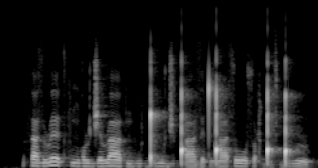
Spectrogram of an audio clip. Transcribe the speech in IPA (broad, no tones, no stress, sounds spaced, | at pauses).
θ a z ɹ ɛː t f ɯ ŋ ɡ ɔ ɹ d͡ʒ ɛ ɹ aː t m b uː ɡ͡ǃ uː d͡ʒ ɯ ǃʼ aː z ɛ t ŋ͡ǃ aː s oː s o ħ ɡ͡ǃ a z ɡ͡ǃ ɯ ɹ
